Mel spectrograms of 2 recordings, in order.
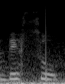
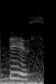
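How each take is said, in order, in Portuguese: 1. A vogal final u é claramente pronunciada. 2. A vogal final u é quase muda. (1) "a gente não vai falar "deçu"" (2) "é "des", como se a gente só falasse D E S"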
